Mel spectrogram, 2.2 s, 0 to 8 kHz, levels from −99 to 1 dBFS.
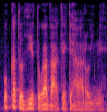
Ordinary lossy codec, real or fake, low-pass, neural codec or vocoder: none; fake; 7.2 kHz; codec, 16 kHz, 4 kbps, FunCodec, trained on Chinese and English, 50 frames a second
